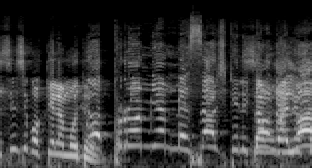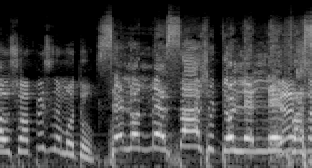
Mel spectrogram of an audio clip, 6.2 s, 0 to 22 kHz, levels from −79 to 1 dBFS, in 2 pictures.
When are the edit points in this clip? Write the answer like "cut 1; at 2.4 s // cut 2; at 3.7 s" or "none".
none

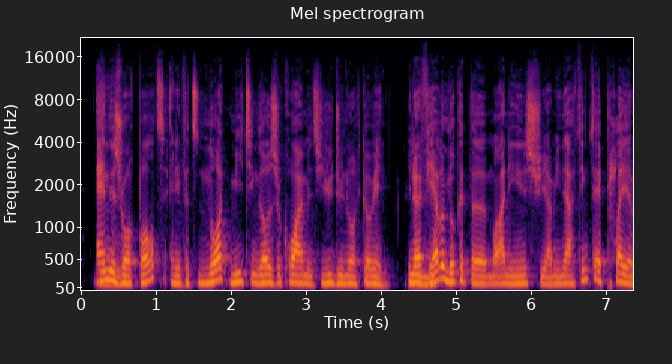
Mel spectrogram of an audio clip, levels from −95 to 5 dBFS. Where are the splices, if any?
cut 1; at 4.2 s

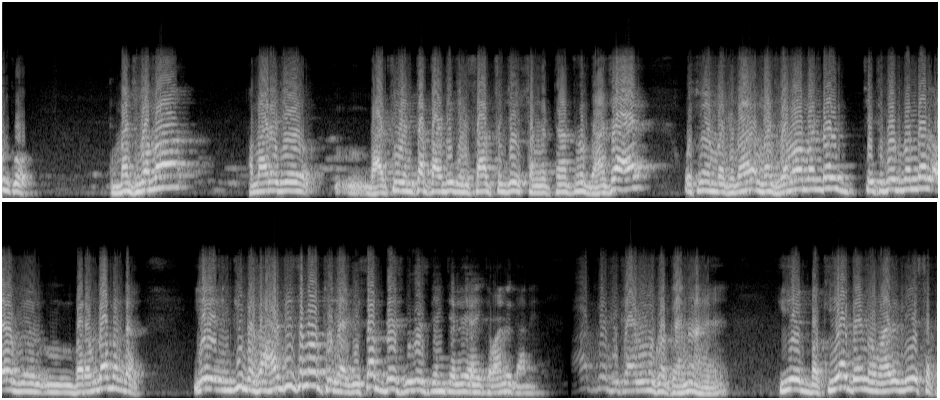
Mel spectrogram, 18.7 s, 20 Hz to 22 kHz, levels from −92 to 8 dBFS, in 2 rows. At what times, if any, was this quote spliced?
cut 1; at 15.2 s

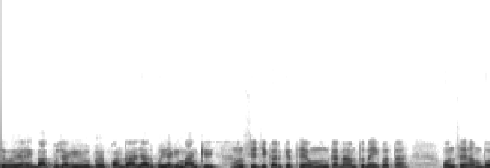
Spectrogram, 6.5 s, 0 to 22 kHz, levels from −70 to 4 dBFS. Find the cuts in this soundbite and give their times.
cut 1; at 3.1 s

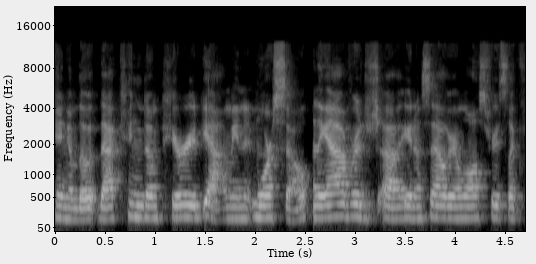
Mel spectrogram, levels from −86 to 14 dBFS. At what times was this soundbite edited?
cut 1; at 2.6 s

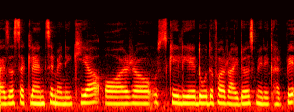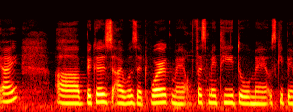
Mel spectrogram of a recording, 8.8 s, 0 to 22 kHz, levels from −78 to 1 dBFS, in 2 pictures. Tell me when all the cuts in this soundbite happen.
none

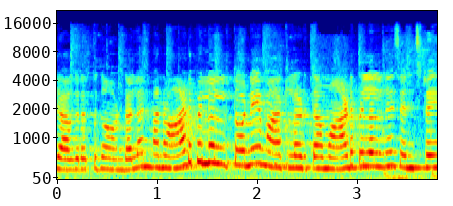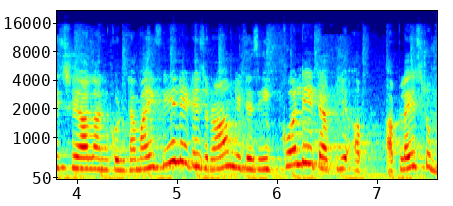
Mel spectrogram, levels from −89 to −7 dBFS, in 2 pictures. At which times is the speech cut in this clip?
none

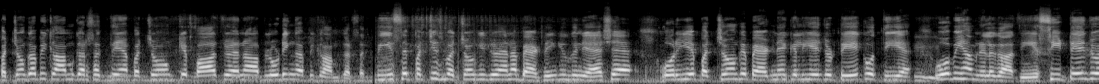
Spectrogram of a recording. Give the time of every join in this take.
cut 1; at 3.7 s

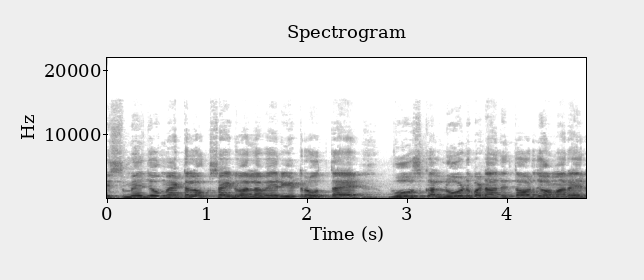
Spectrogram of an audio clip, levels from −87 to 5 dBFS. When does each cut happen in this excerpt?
none

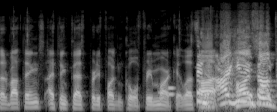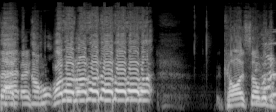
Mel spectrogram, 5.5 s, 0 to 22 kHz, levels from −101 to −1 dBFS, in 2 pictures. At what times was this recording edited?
cut 1; at 2.0 s

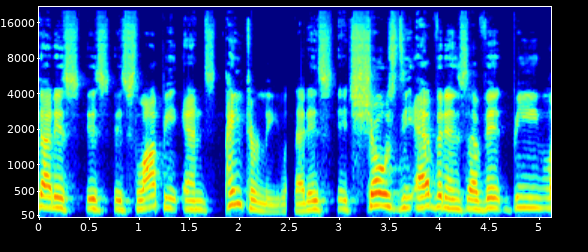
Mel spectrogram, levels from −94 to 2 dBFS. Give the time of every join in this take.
cut 1; at 1.7 s // cut 2; at 2.5 s

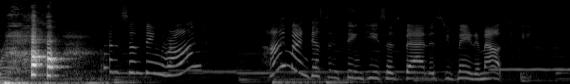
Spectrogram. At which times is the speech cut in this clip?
cut 1; at 1.1 s

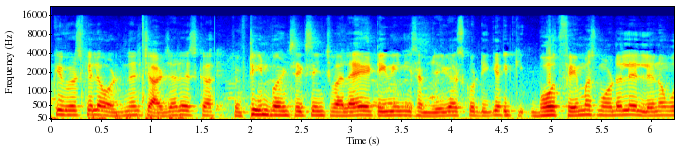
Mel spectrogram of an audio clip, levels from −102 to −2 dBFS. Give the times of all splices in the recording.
cut 1; at 1.8 s // cut 2; at 4.5 s

